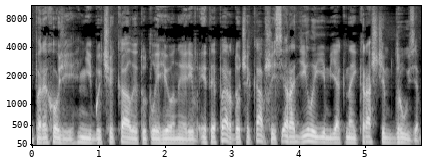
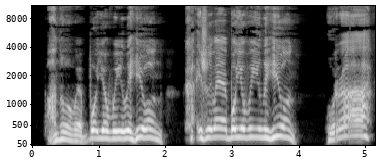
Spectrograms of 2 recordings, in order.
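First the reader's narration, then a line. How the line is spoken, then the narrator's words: Crowd shouting. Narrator (Ukrainian): закричали бліді люди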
